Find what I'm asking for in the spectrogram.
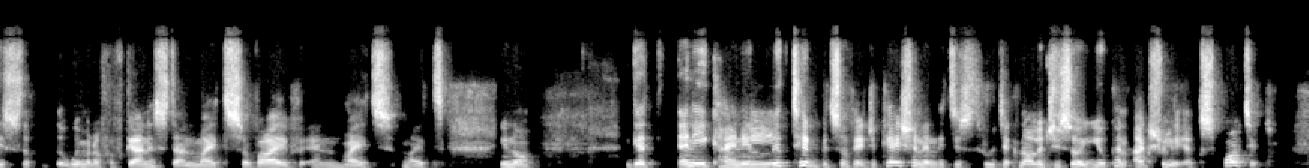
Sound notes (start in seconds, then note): none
